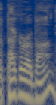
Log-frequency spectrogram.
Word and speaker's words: Paco Rabanne: Paco Rabanne, I believe it is. – That's how you say it. Yeah, Paco Rabanne.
